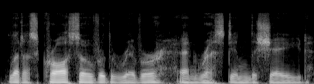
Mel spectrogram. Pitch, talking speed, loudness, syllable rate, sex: 90 Hz, 210 wpm, -19 LUFS, 4.9 syllables/s, male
